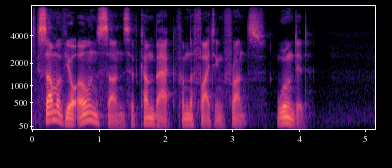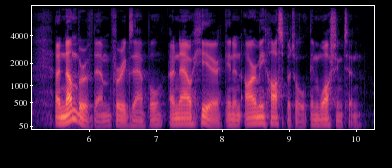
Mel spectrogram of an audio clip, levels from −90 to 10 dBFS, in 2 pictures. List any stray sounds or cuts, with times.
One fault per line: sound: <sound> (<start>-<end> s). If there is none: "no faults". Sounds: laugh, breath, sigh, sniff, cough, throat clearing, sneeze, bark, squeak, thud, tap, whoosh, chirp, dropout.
no faults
